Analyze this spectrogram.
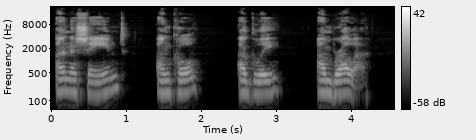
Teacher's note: at the beginning of a word with a glottal plosive sound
